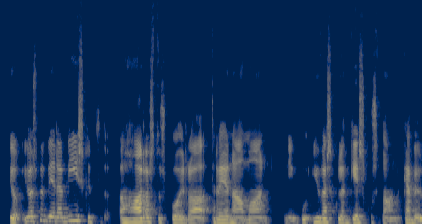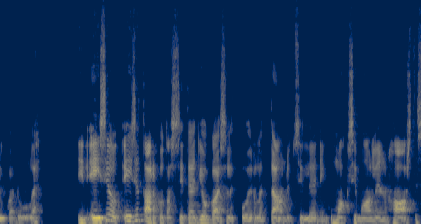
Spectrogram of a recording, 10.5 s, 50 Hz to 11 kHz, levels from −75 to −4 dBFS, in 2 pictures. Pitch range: 145-185 Hz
